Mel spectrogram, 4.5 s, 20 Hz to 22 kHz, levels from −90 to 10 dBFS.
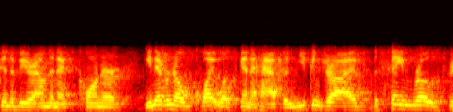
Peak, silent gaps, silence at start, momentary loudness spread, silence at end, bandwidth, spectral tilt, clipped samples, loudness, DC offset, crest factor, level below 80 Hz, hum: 0 dBFS; none; 0 s; 5 LU; 0 s; 4.2 kHz; -9.5 dB/octave; under 0.1%; -16 LUFS; under 0.1%; 16 dB; -56 dBFS; none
